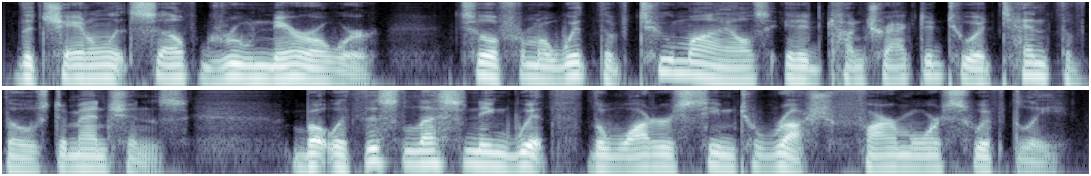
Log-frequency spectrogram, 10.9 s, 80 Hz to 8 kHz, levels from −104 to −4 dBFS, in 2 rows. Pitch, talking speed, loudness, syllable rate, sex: 115 Hz, 190 wpm, -19 LUFS, 5.0 syllables/s, male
